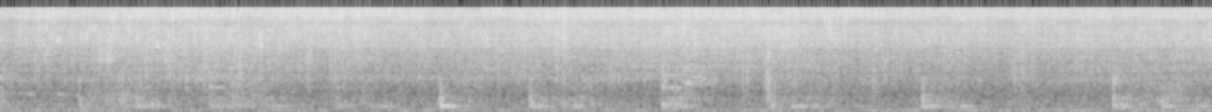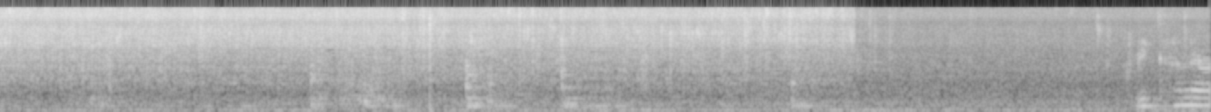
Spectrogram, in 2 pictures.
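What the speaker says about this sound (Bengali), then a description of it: "একটু ভেজে নিব, দিয়ে দিব পেঁয়াজ কুচি আর মরিচ কুচি।" Chopped onion and chili fry in hot oil for dragon noodles, a steady loud sizzle broken by regular scraping strokes of a spatula, easing to a quieter hiss near the end; no talking.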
